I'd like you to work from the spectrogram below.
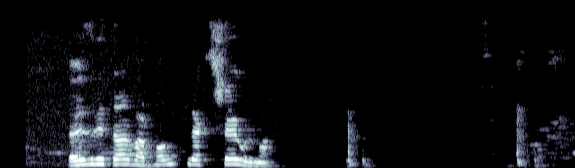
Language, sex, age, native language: Icelandic, female, 50-59, Icelandic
